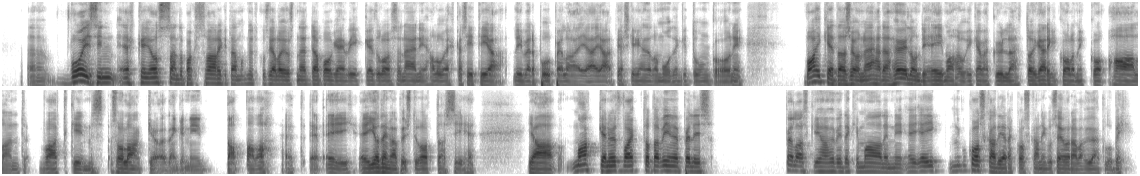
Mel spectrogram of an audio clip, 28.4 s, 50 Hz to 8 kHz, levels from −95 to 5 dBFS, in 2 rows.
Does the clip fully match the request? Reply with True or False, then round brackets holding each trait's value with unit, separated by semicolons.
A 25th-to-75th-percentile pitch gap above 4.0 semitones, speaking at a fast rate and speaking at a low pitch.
True (4.9 semitones; 160 wpm; 95 Hz)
